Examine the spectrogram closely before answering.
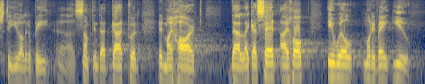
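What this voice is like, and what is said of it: Colombian Spanish accent in English. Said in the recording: “my accent, I'm Colombian, you know, and English is not my first language.”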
